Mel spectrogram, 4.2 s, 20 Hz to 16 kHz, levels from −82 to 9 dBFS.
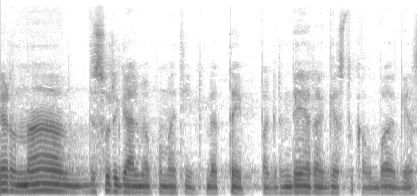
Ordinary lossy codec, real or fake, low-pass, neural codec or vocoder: AAC, 48 kbps; real; 14.4 kHz; none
